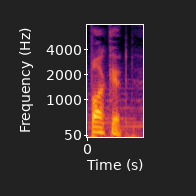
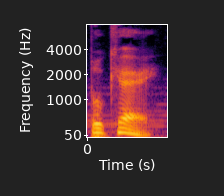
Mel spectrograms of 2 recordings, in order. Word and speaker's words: Bucket: Created by Roy Clark, the show revolves around the life of Hyacinth Bucket, who insists her last name is pronounced Bouquet, and her ceaseless attempts to climb the social ladder.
